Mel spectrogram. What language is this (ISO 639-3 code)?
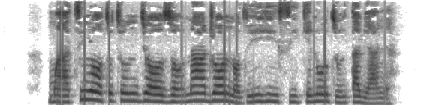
ibo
